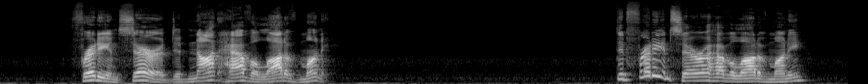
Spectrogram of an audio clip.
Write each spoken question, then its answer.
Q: Did Freddy and Sarah have a lot of money?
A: No, they did not. They did not have a lot of money.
